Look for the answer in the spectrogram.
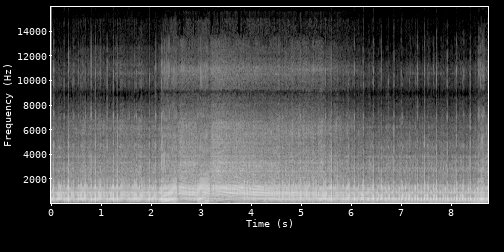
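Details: McCulloch Pro 10-10 Automatic chainsaw after cutting cookies off logs: blips up twice, then settles to a fast, buzzy idle that stays high instead of a slow putter; idle set too high, otherwise tuned well and oiling heavily.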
